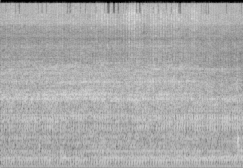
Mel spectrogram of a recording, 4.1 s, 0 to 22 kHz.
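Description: A John Deere STX38 riding lawnmower runs in fourth gear at top speed, its engine a loud, steady, close drone with an even pulsing vibration throughout.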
